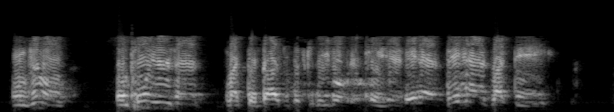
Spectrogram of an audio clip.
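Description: Speech only: people talking in conversation.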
